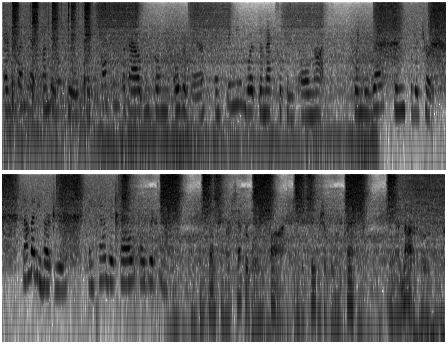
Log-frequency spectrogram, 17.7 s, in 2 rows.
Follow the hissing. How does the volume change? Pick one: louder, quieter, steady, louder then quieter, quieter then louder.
quieter then louder.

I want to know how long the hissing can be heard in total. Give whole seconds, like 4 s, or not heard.
18 s.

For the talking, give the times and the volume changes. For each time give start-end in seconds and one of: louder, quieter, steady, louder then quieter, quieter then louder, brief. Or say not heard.
0.0-17.7 steady.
